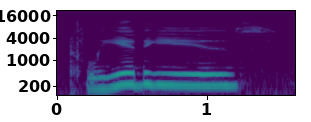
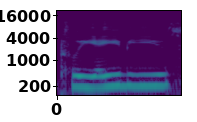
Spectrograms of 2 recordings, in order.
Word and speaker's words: Pleiades: has representations for Orion, the Pleiades, or Pleiades, however you want to pronounce it.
